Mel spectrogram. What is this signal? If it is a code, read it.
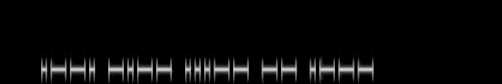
Morse code, heard as a keyed tone, about 25 wpm, 700 Hz. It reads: PY3MJ
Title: DXCC-100 Call Signs - 5 Characters - Repeated 2x - 25wpm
